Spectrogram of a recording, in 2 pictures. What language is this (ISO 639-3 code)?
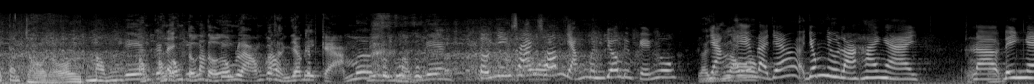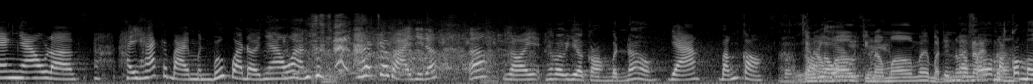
vie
